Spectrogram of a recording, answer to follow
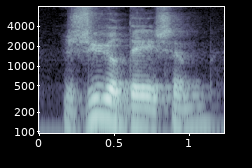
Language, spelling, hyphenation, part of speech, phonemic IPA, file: Dutch, zuurdesem, zuur‧de‧sem, noun, /ˈzyːrˌdeː.səm/, Nl-zuurdesem.ogg
- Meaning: sourdough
